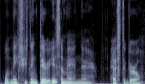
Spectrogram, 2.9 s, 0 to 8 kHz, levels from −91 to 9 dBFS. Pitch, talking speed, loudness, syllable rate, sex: 115 Hz, 245 wpm, -18 LUFS, 6.4 syllables/s, male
